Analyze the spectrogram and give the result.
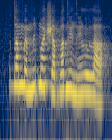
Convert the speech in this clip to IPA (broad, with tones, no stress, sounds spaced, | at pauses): d a˦ m ɛ˧ m i˦ b ã˦ ʃ a˧ b a˦ d ĩ˦˨ d ĩ˨˦ l u˧ l a˨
